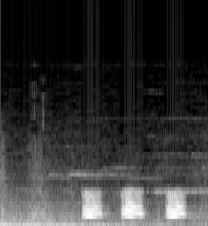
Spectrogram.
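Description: A bird calling three times in quick succession, each call short and about half a second apart, starting about a second in.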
